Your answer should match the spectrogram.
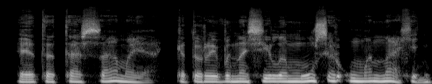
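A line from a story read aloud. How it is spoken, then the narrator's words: Whisper. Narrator (Russian): прошептал тяжеловес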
